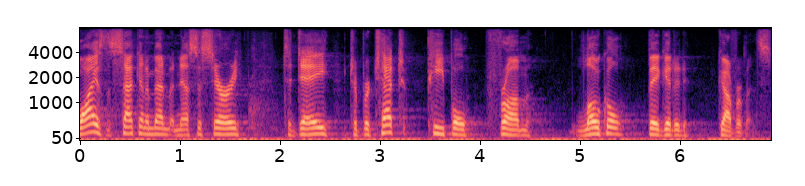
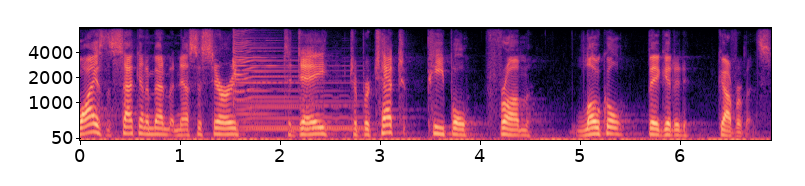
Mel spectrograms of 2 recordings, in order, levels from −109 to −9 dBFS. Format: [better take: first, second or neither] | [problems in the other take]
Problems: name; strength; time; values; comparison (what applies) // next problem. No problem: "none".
first | background sound (Electric guitar); 15 dB below the speech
